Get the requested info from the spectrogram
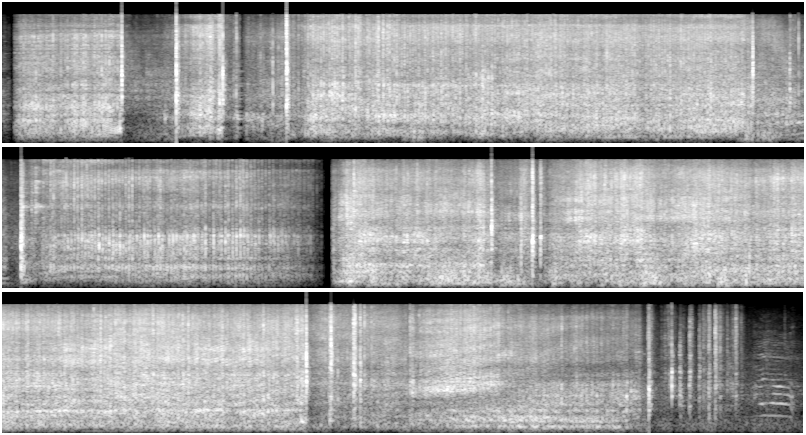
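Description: Skateboard wheels rolling hard over brick and concrete paving, with sharp clacks of the board popping and landing now and then. The rolling drops out suddenly a few times and starts again.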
